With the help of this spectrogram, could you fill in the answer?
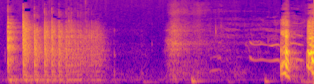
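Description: Small hard dice clatter and rattle briefly across a surface, followed by a couple of sharper clicks and a ringing tap as they settle; fairly quiet, with no voices.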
